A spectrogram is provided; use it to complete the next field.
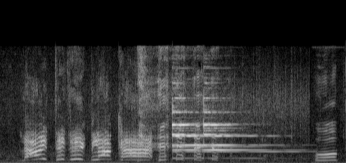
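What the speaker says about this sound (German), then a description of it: "Peppa, läute die Glocke!" A ship's bell rung repeatedly in a cartoon, clear metallic dings with long ringing tones after cartoon voices speak, then a final voice.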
